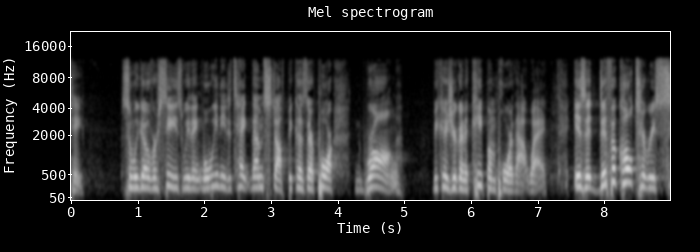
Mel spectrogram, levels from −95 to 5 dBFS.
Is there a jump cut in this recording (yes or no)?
no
